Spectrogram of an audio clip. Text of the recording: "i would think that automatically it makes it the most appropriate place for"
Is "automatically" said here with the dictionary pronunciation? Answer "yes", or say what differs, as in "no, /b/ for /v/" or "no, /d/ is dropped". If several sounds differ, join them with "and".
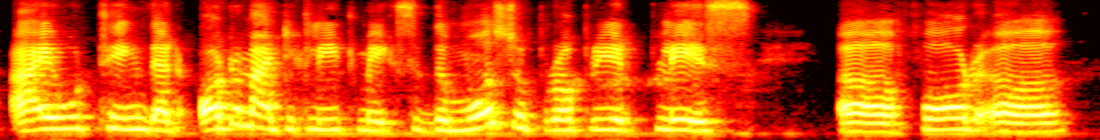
yes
